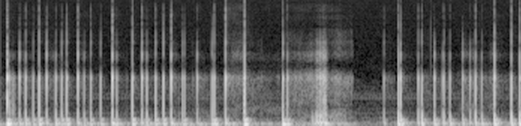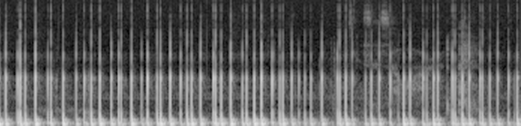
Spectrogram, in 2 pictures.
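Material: Plastic.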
